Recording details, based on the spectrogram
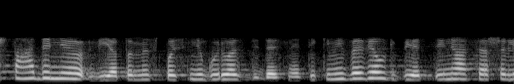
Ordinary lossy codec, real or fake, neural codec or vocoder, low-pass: MP3, 24 kbps; fake; vocoder, 44.1 kHz, 128 mel bands every 256 samples, BigVGAN v2; 3.6 kHz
